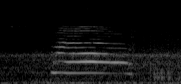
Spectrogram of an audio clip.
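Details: Stray cat meowing, one of several different meow styles it makes in a short time; a single clear tonal meow about a second long, steady then gently falling at the end, in a quiet setting.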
